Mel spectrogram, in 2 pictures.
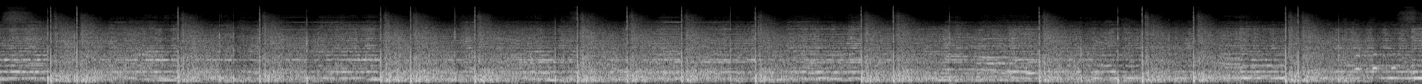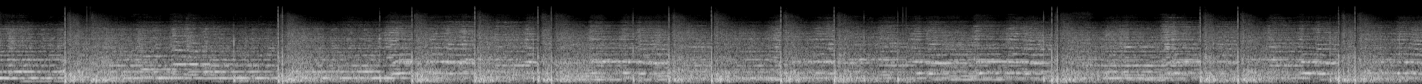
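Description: Aerial fireworks bursting and crackling in many rapid sharp pops throughout, over music with long held notes.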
